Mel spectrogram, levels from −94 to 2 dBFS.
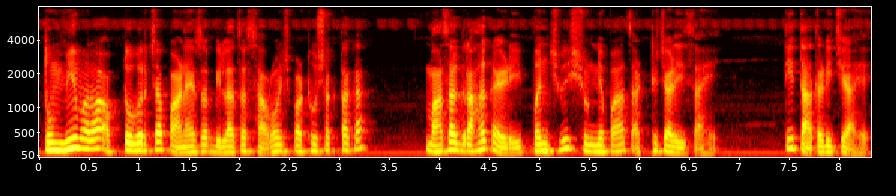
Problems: background sounds at intervals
